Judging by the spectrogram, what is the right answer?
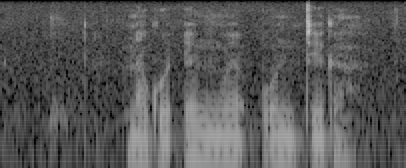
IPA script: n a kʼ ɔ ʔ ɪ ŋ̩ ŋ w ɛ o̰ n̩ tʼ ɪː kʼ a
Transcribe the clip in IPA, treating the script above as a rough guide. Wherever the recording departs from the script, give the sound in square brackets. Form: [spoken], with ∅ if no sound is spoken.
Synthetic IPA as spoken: n a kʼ ɔ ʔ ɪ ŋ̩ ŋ w ɛ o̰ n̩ tʼ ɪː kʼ a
